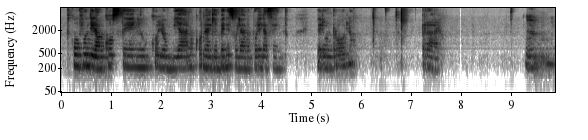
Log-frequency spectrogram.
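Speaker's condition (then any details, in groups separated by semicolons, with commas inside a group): No condition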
